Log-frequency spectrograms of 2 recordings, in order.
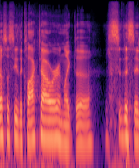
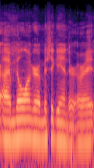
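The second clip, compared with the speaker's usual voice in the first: usual speaking voice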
